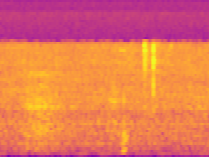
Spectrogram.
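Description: Near silence: room tone, with a few faint, short clicks about a second and a quarter to a second and a half in.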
